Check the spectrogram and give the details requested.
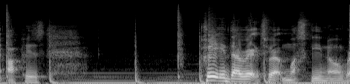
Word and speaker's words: Moschino: up in london and for years we said moschino mashino mashino loved it that's what we called it right i married an italian and she told me no no it's moschino right moschino right and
